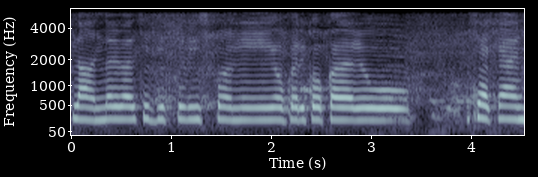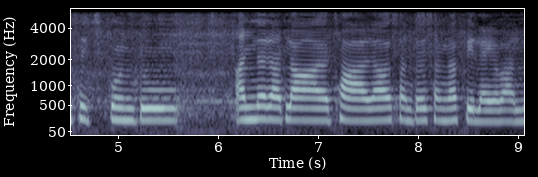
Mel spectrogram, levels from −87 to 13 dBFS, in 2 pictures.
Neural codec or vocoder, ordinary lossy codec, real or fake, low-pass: autoencoder, 48 kHz, 32 numbers a frame, DAC-VAE, trained on Japanese speech; MP3, 48 kbps; fake; 5.4 kHz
